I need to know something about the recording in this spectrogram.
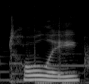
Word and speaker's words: Tolle: I'm reading a book called A New Earth by Eckhart Tolle. It's pronounced Toll.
